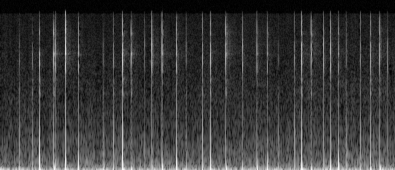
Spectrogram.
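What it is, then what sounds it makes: Glass candle jar. Long nails tap and scratch against a lit, wax-filled red glass candle jar. A rapid, uneven series of short, sharp, bright clicks that stop almost instantly, over a quiet, low background hiss.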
